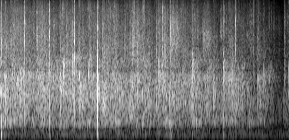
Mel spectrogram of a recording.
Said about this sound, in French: Je pense qu'on peut applaudir tous ceux qui ont participé. Merci beaucoup.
